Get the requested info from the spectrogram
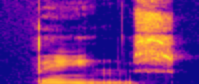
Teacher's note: sound but not a hard strong G these are bangs bangs there's a little G but it's not bang it's softer · When you have S after NG, it makes the nasal sound but it also makes a little G sound, but not a hard, strong G.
